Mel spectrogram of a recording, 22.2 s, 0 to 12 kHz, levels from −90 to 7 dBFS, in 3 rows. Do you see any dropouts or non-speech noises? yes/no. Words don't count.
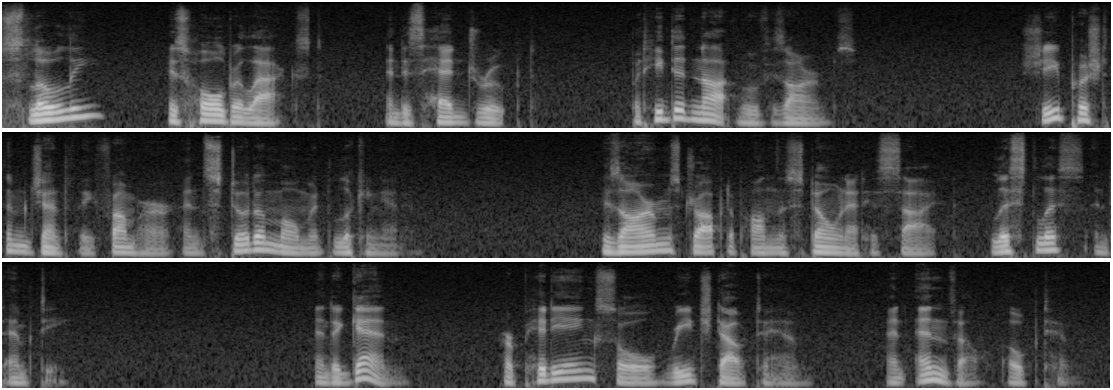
no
